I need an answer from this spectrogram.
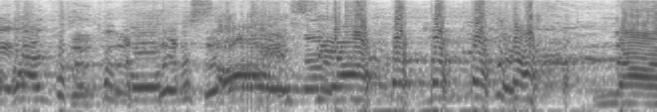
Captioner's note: laughter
